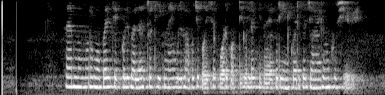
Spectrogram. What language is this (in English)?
Odia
